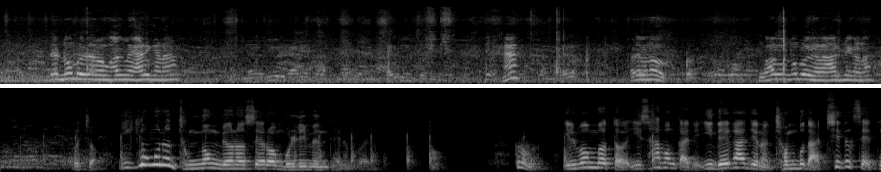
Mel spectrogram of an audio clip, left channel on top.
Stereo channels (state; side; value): different; both; correlation 0.00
